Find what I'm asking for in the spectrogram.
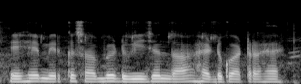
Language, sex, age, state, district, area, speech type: Punjabi, male, 18-30, Punjab, Shaheed Bhagat Singh Nagar, rural, read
